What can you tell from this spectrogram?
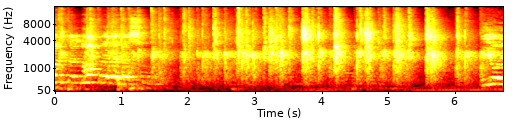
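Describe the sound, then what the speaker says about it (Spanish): A church congregation claps loudly during a Spanish-language sermon, with rhythmic, uneven bursts of hand claps rising and dipping, and some voices mixed in underneath. "aplaudan fuerte el nombre de Jesús"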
